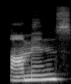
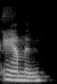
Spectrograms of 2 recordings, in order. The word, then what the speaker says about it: Amen: um one of um Almond's books I guess did I say it right almond yeah Dr Ammon like Ammon Ammon yeah amen amen Dr amen so Raina says she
